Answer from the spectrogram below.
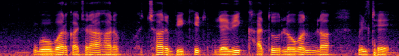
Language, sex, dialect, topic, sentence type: Chhattisgarhi, male, Eastern, agriculture, statement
